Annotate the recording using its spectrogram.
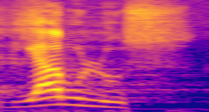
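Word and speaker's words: διάβολος: que esta palabra en griego significa que se pronuncia diabulus y yo como que lo conecte con verdad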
